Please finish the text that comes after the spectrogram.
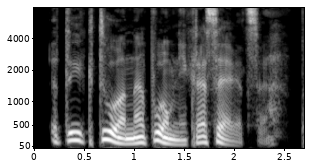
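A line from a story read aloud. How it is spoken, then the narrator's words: Admiring drawl. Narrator (Russian): протянул я, невольно любуясь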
